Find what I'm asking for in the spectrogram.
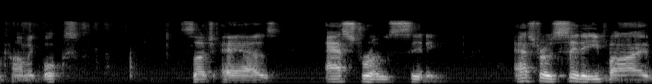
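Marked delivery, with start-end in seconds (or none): none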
